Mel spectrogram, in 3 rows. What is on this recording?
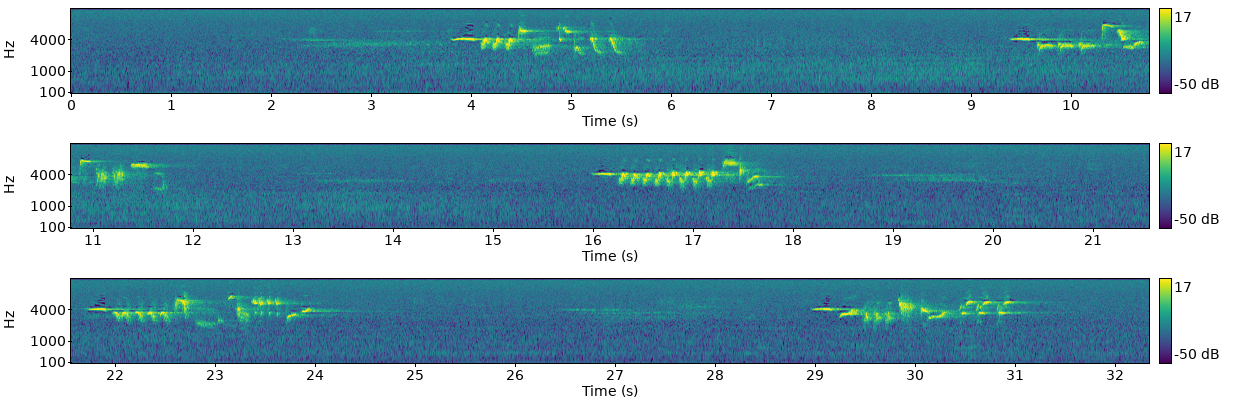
morning birds ambience
Early morning sounds recorded at countryside. Singing birds, light road/wind noise. Oktava-102 & Behringer UB 1202 used.
birds, morning, nature, field-recording, countryside, ambience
